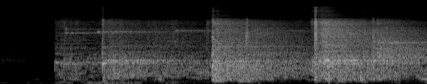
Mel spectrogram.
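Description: A badminton racket strikes a shuttlecock in an echoing hall.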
